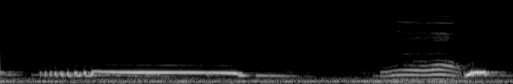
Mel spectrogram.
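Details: A Pelung turtle dove, used as a lure to prompt others to call, gives a long, drawn-out mellow coo held on one low note for about two seconds, then a shorter rising-and-falling coo, over a steady low hum.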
